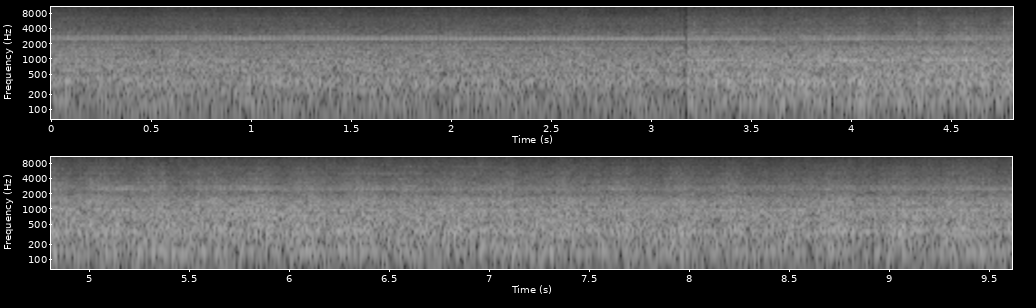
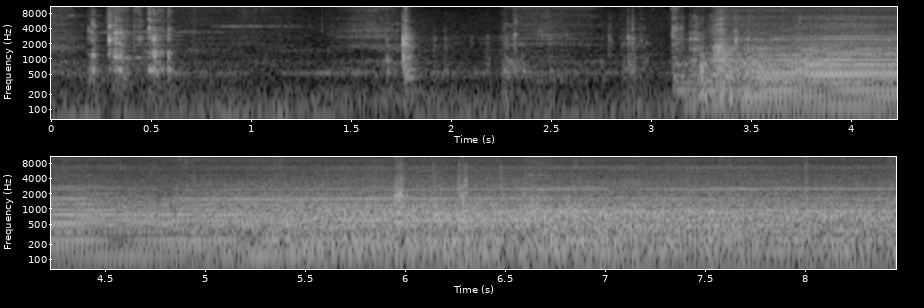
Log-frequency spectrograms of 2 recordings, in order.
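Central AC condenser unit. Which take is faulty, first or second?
first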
